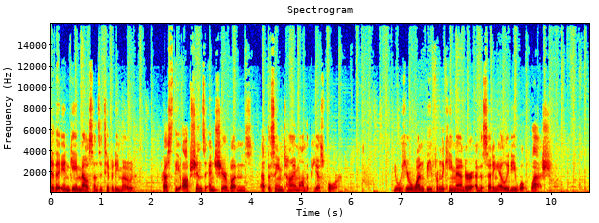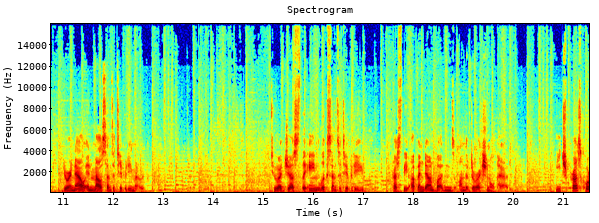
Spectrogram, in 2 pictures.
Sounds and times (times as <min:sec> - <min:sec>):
Speech: 0:00.0 - 0:05.8, 0:06.9 - 0:10.0, 0:11.0 - 0:12.6, 0:15.2 - 0:17.0, 0:17.6 - 0:19.9, 0:20.9 - 0:21.5
Music: 0:00.0 - 0:21.5.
